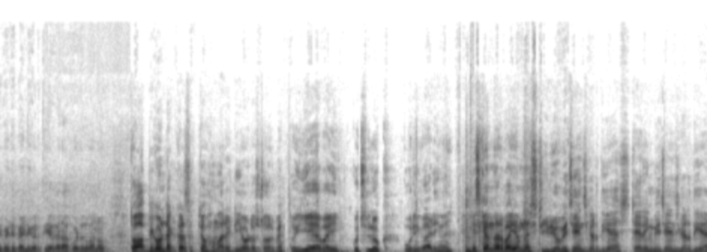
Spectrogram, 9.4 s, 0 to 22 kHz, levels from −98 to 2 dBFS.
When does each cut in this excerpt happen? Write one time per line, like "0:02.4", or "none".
0:03.8
0:06.1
